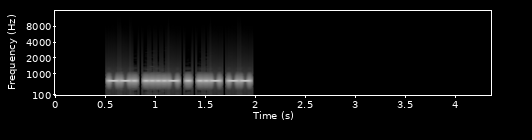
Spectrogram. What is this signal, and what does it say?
Morse code, heard as a keyed tone, about 40 wpm, 700 Hz. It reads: G4EUM
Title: DXCC-100 Call Signs - 5 Characters - Repeated 3x - 40wpm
